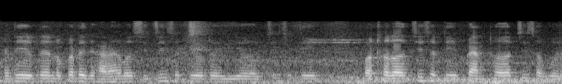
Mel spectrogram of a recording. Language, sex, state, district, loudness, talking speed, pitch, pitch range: Odia, male, Odisha, Khordha, -16 LUFS, 170 wpm, 135 Hz, 130-140 Hz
